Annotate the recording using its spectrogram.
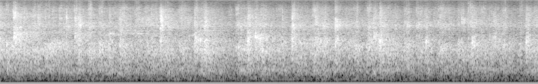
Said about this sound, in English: If you want to clap, you can actually clap.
